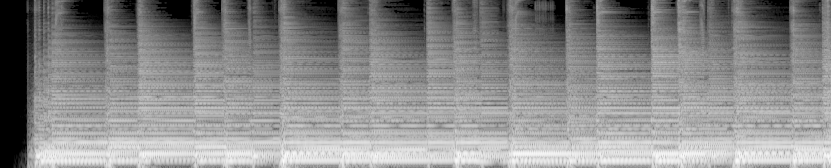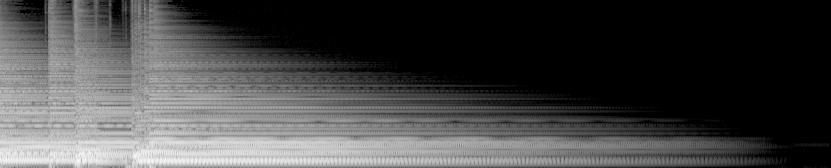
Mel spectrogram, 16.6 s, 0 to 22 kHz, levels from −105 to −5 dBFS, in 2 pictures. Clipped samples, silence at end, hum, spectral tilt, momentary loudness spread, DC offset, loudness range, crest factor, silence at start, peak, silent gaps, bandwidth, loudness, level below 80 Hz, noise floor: under 0.1%; 3.45 s; none; -6.5 dB/octave; 10 LU; under 0.1%; 10 LU; 14 dB; 0.25 s; 0 dBFS; none; over 20 kHz; -14 LUFS; -36 dBFS; under -90 dBFS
